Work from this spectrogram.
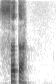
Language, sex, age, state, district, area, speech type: Kashmiri, male, 18-30, Jammu and Kashmir, Kupwara, rural, read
